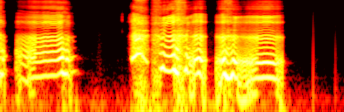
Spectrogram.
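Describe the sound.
A frightened child cries on its own, fairly quietly: a short trembling sob, a pause, then two longer wavering wails that break and quaver.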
